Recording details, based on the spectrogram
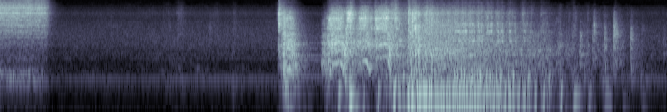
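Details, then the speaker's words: Troy-Bilt Horse lawn tractor on starting fluid, no gas reaching the fuel filter: short burst, pause, then cranking that barely catches and fades; suspected failed fuel pump, later replaced. "yeah it don't look like it's trying to pump any fuel well I guess we gotta change the fuel pump"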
